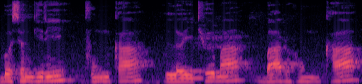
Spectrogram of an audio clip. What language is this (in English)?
Bodo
